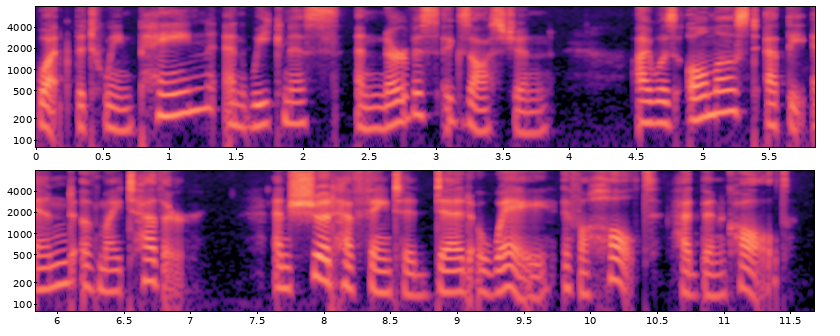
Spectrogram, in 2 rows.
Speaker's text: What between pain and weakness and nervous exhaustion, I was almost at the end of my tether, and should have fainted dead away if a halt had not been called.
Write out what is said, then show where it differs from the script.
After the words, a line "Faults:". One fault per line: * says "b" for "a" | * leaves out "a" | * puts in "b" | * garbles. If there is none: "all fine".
What between pain and weakness and nervous exhaustion, I was almost at the end of my tether, and should have fainted dead away if a halt had been called.
Faults:
* leaves out "not"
